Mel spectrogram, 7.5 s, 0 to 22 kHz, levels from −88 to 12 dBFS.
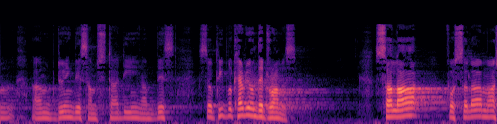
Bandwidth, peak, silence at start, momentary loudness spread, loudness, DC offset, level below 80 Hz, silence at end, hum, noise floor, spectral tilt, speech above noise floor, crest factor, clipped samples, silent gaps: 11 kHz; -2 dBFS; 0 s; 19 LU; -23 LUFS; under 0.1%; -60 dBFS; 0 s; none; -60 dBFS; -5.5 dB/octave; 36 dB; 22 dB; under 0.1%; none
